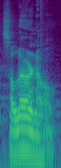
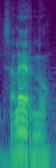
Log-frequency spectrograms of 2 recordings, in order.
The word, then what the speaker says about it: Salerno: it's not he says salerno which sounds very american we say salerno he says ancio we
